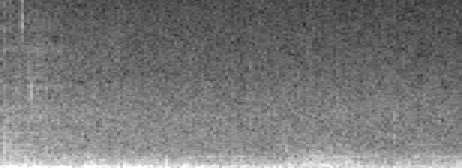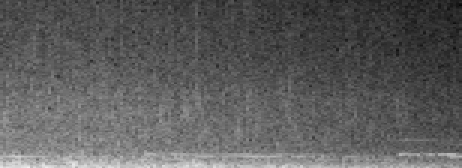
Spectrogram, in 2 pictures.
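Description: Film sound effects of steady rain with a low rumble of thunder, fading out gradually, with faint held music tones underneath.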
